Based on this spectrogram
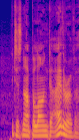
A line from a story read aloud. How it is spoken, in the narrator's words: said Trotter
